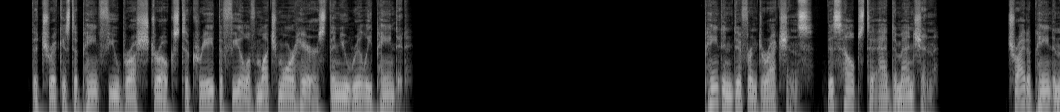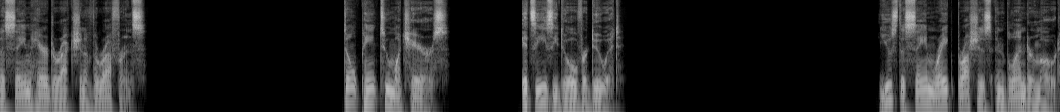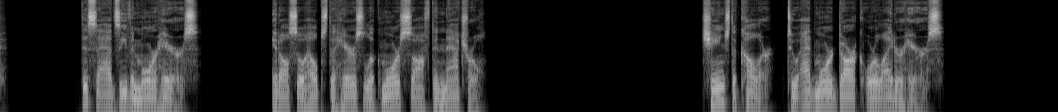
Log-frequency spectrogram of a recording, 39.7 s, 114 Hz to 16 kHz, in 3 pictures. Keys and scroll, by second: 3.8 space, 4.3 super+space, 6.2 super+space, 7.8 space, 10.0 super+s, 15.1 super+z, 15.6 super+z, 17.4 space, 20.0 super+z, 22.4 super+z, 22.5 super+z, 28.3 space, 28.9 space, 31.4 space, 32.5 4, 35.7 space.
